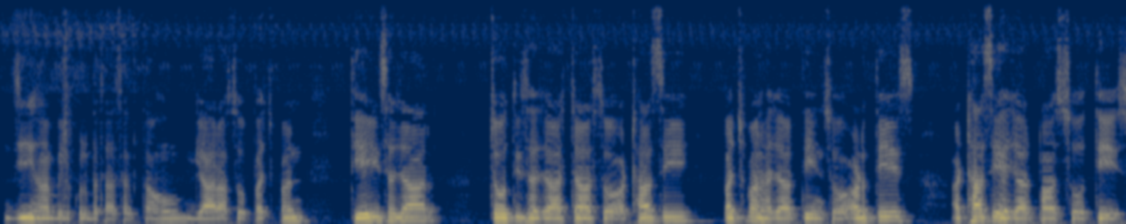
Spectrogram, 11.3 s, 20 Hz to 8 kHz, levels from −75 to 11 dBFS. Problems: constant background noise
